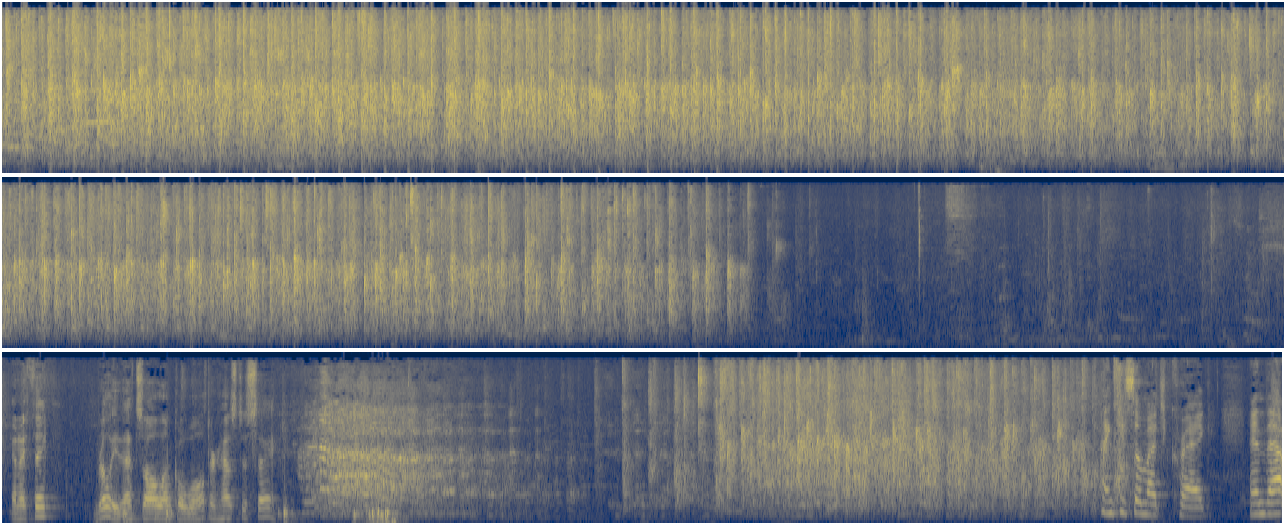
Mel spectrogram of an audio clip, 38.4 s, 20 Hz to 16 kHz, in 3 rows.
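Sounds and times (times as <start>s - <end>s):
large standing audience clapping loudly: 0.0s - 20.7s, 28.7s - 30.8s, 31.6s - 37.1s
speech: 25.8s - 28.7s, 36.7s - 38.4s
laughter: 28.5s - 32.8s.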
